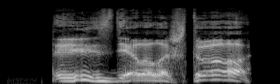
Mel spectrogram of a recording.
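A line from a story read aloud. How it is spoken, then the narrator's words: Roar. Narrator (Russian): взревел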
